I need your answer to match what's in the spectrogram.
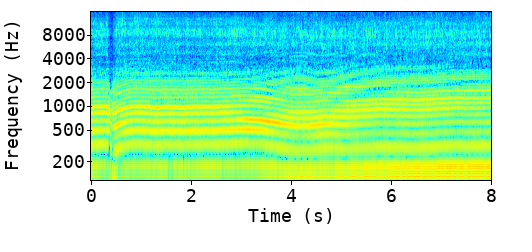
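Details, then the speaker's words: Ported McCulloch Super Pro 70 (70cc) chainsaw, retested after winter port work: clean high-pitched scream holding at top revs with slight dip and recovery; normal high-rpm running. "hey friends did you hear that wicked rpm"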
